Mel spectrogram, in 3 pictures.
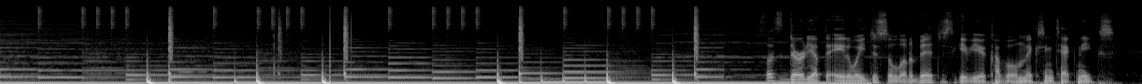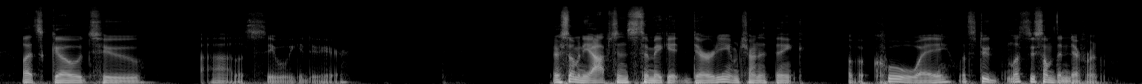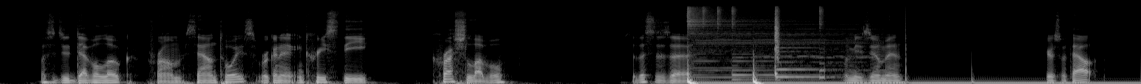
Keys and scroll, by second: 4.1 ctrl+s.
